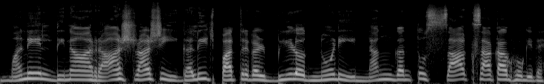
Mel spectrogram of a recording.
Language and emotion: Kannada, disgusted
